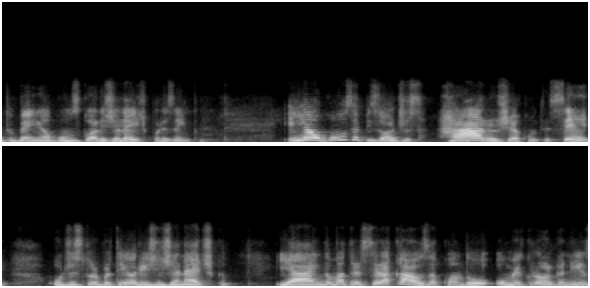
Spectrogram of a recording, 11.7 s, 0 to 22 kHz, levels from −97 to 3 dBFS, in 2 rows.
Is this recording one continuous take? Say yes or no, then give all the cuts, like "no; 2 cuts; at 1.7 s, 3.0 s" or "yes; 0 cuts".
yes; 0 cuts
